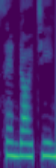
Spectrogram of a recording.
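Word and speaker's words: sandoichi (サンドイッチ): Shiruchi cười lớn, Sandowichi, nghe cứ như sandwich ấy nhỉ, trong tiếng Nhật bánh sandwich phát âm là sandoichi nghe giống với tên của Shiruchi.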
